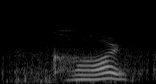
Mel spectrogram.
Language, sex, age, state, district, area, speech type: Assamese, female, 30-45, Assam, Sonitpur, rural, read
